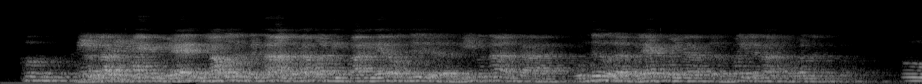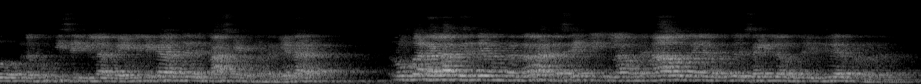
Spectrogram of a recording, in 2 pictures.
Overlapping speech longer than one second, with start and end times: 0.9-2.5

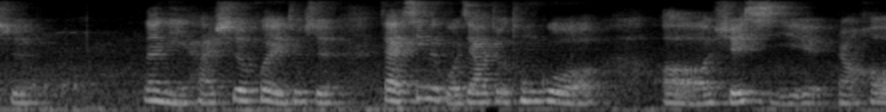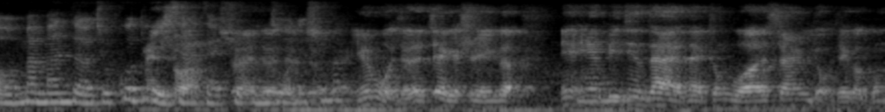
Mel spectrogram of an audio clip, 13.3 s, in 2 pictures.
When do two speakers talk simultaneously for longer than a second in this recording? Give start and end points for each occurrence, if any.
7.7-9.2

